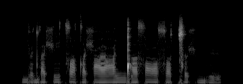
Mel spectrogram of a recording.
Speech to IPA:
j ɵ d w a ʃ i t͡s a tˤ ɐ ʃ ʕ a ʕ i ŋ͡ǃ i sˤ ʕ ʉ sˤ ɵ ǀ ɵ ʃ b ʉ

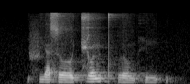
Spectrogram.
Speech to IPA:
f i˧ a̯ s oː˦˥ t͡ɕ o˥˩ n pʰ l o˩˦ m h i˨˩ ʔ

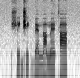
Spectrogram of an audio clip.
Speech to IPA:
ʃ i˨ d͡ʒ i˧ ɡ͡b ɛ˨ m a˨ m ɛ̃˨˦ k a˦

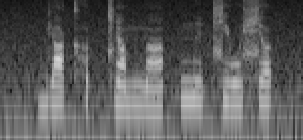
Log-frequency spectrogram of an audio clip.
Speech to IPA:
b j a˨˩ kʰ ə˦ k̚ t͡ɕ ã˧ m n̪ ã˨˦ | m i˦ ʔ ɕ j u˧ ɕ ə˦

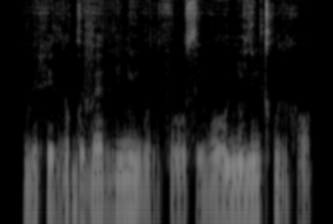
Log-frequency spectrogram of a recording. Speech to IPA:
β ɪ˨ h e˨ r ʊ˦ ɡʷ e˨ v ɛ˦ r i˦ n ĩ˨ β ʊ˨ r f oː˨ s ɪ˨ β oː˦ ɲ ũ˦ z ĩ˦ n kʰ u˦ r h ɔ˨

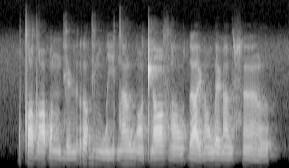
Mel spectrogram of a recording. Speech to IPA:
tˤ ø dˤ ø ɪ̯ ɓ ɔ ŋ ɡ e ɳ r ɔ ɡ e ŋ w i d ã ʊ̯ w ɔ̃ t ɳ ɛ ɪ̯ zˤ ã w ɗ a ɪ̯ ɽ ɔ̃ w ɛ ɽ ã w s œ̃ ʊ̯

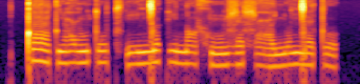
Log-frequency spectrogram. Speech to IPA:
ǃ æ t ĩ ʕ ũ t u t͡sʼ i ŋ͡ǀ ə k i n ɑ x ũ ɮ ɛ ɬ ʕ ə ɲ ʊ ŋ͡ǀ ɛ t ʊ

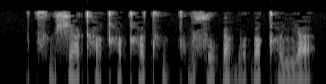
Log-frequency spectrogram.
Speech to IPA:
t͡sʰ ɯ ʃ a kʰ a qʰ ɯ qʰ ʌ tʰ ɯ kʰ u s o ɠ a b ʌ ɠ ʌ qʰ o ɲ a

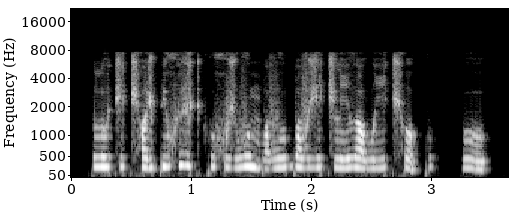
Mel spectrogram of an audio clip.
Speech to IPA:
l u t͡ʃ i t͡ʃʰ ɒ ʒ pʲ e xʷ vʲ o t͡ʃ kʷ i xʷ o ʒ v u m b ɒ v u b ɒ v ʒ i t͡ʃ l i ð ɒ w i t͡ʃʰ o kʷ | u

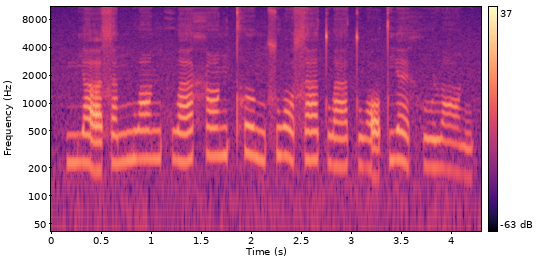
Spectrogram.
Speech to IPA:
m j ä̰˨˩ s a˦ n n̪ w ɑ˥ ŋ f w ä˧˥ x ɑ˥ ŋ t̪ʰ ɤ˥˧ ŋ s w ɔ˥˩ s ä˥ t̪ w ä˧˥ t̪ w ɔ̰˨˩ t̪ j ɛ˥˩ x u˥ ɻ ɑ˥˩ ŋ

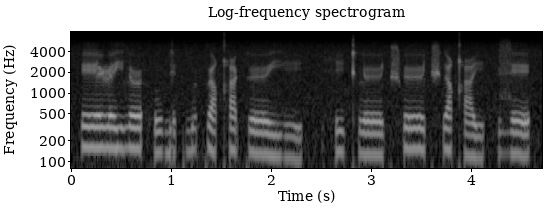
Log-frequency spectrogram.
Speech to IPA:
eː˦ ɭ e˦ j l ə˞˦ h u˨ ɡ e˨ k b ə˞˦ k ə˞˨ qʰ i˦ k øː˦˨ j i˨ | h i˨ kʰ l øː˨ t͡ʃʰ øː˦ t͡ʃʰ ɨ˦ qʰ i˨ | z e˨

